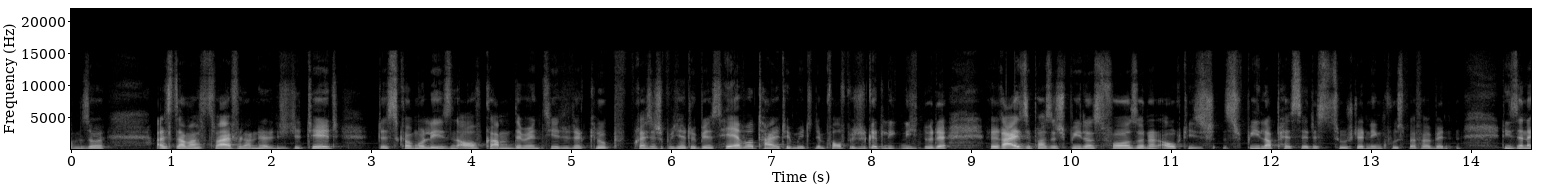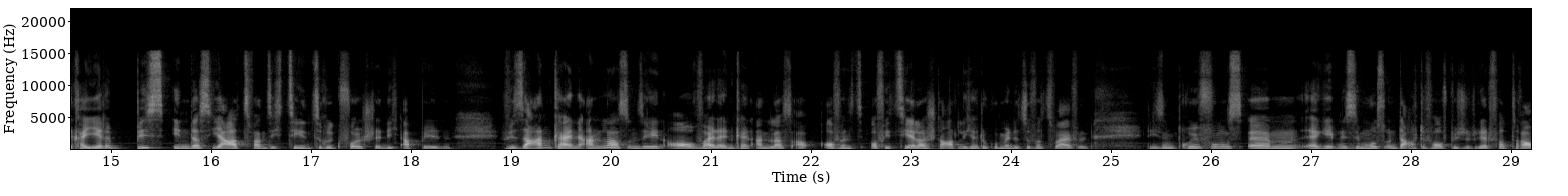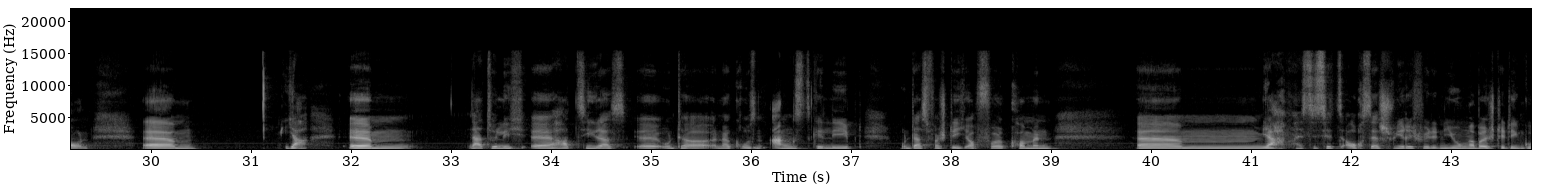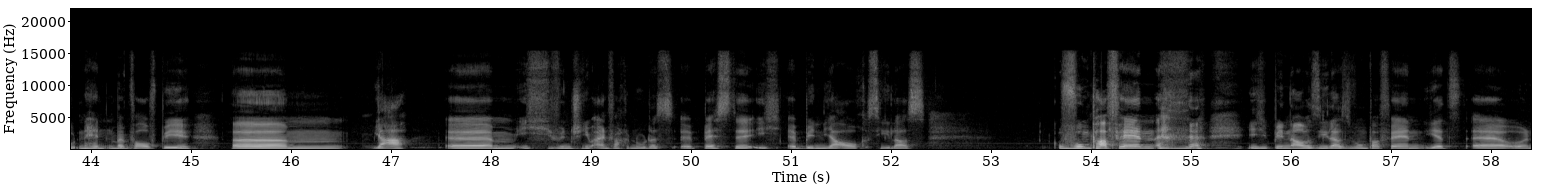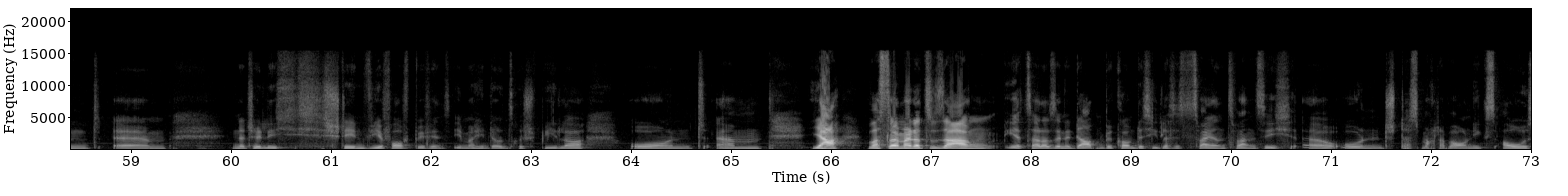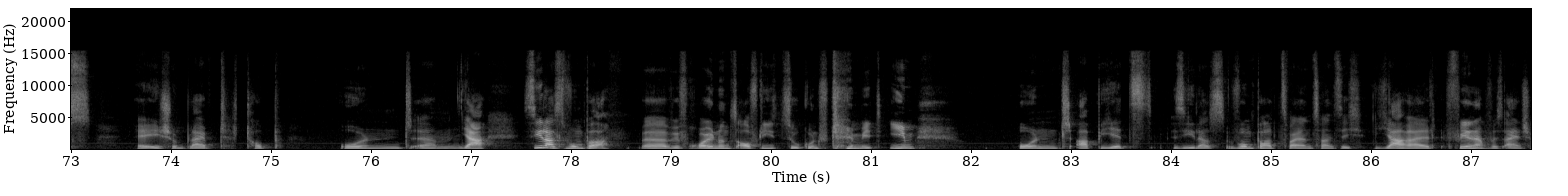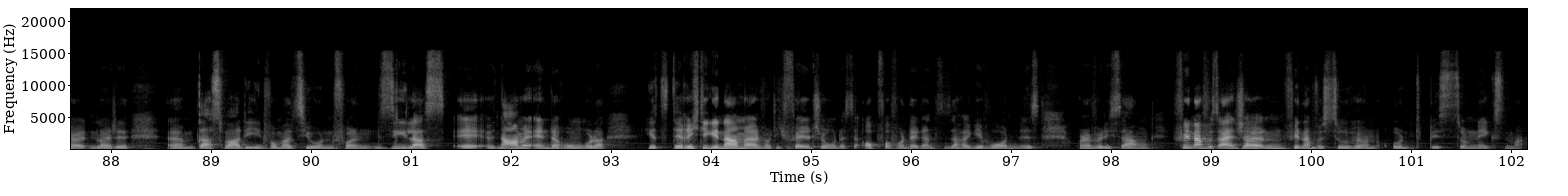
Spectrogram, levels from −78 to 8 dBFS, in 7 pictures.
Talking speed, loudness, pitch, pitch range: 145 wpm, -24 LUFS, 190 Hz, 170-210 Hz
